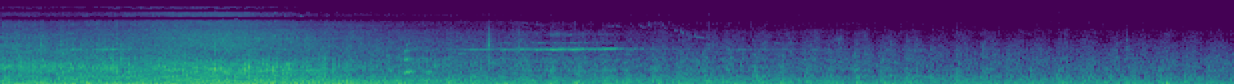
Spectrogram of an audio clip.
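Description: Steam train of carriages rumbling along the track as it pulls away, loudest about two seconds in and then slowly fading into the distance. A brief high squeal sounds about five seconds in.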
